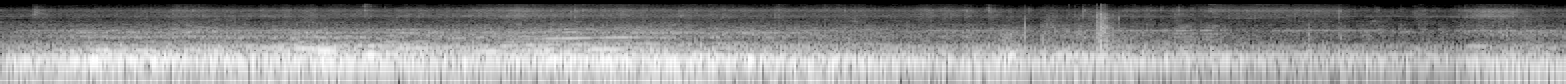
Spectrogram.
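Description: City bus engine heard from inside the cabin, revving as the bus pulls forward, with a whine that rises in pitch. A single sharp click comes about four seconds in.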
